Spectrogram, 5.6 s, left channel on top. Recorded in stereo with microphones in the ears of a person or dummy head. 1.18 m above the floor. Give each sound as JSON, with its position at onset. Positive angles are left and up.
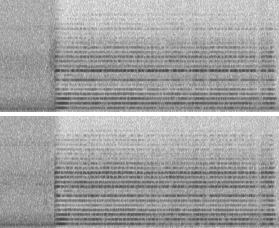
{"t": 1.1, "sound": "a violin", "side_deg": -5, "distance_m": 1.1}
